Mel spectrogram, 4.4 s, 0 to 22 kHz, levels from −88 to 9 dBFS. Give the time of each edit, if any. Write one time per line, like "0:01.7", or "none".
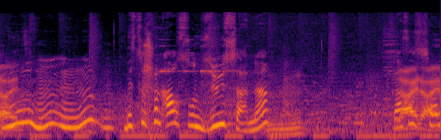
0:01.1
